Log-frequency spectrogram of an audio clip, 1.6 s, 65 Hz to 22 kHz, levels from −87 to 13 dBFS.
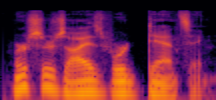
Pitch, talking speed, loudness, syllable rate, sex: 100 Hz, 150 wpm, -16 LUFS, 4.9 syllables/s, male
